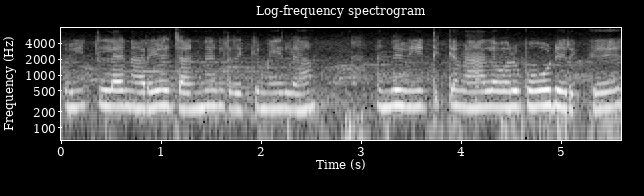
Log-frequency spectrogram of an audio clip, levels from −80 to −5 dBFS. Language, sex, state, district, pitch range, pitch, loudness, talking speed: Tamil, female, Tamil Nadu, Kanyakumari, 235-255 Hz, 250 Hz, -15 LUFS, 115 wpm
